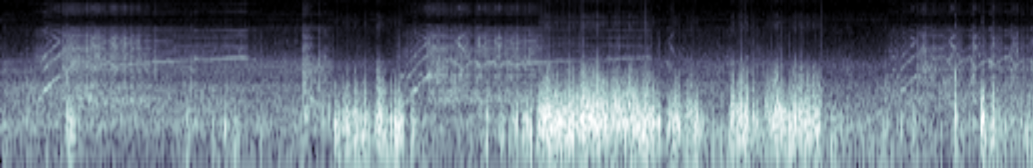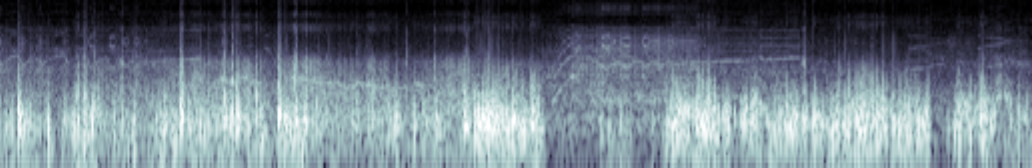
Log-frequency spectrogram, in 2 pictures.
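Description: A small electric motor whines, revving up and down as a toy car speeds along.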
